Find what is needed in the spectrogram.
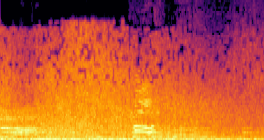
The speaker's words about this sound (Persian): همون انفجار بزرگیه که تو مسابقات ورزشی نشون داده، اون دو برابرشه.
